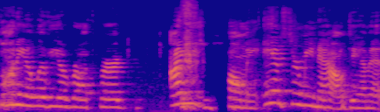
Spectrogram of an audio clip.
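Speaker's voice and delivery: mock-urgent frantic delivery. Retelling a frantic text to a friend when the queue started moving, mock-urgent demand. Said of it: "I remember texting her like".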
